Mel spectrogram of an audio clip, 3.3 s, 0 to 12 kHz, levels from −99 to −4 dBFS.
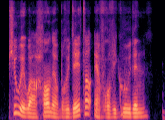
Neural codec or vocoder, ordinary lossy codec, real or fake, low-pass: none; Opus, 16 kbps; real; 10.8 kHz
